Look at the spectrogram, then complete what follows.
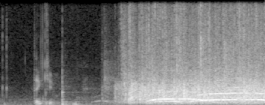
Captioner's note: cheers and applause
